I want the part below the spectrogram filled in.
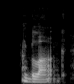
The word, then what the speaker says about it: Blanc: Blanc. Or J.B. Blank, I don't know how you pronounce his last name. – I think it's Blanc, yeah. – Blanc. He is the best accent voice actor in the world, in my opinion.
